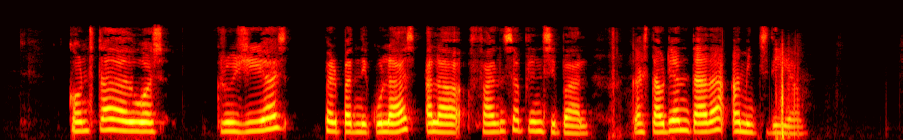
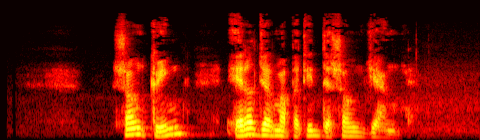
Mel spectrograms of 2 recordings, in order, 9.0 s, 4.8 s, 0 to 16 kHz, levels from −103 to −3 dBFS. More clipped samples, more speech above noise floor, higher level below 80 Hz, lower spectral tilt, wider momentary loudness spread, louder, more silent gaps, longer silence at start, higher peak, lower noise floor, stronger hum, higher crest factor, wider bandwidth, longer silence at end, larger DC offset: neither; first, 58 dB vs 39 dB; first, -66 dBFS vs -74 dBFS; second, -4.5 dB/octave vs -6.5 dB/octave; second, 12 LU vs 18 LU; second, -31 LUFS vs -27 LUFS; neither; second, 0.7 s vs 1.15 s; second, -16 dBFS vs -6 dBFS; first, -89 dBFS vs -65 dBFS; neither; second, 16 dB vs 22 dB; second, 8 kHz vs 11 kHz; first, 1 s vs 0.7 s; neither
